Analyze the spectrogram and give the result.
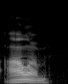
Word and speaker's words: alum: So really, the simplest way to sum this up is the alum. Alum? I think that's how you say it. A-L-U-M. I don't think it's alum, like aluminium.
